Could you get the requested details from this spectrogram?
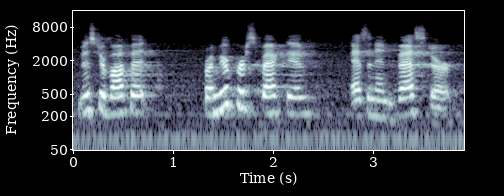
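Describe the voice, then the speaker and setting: Bright woman asking from a big hall. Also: a little high, lively intonation, moderate pace, a little hiss or hum. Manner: polite, formal address. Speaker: shareholder asking a question. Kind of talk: audience question at a floor mic. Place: large hall audience. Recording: distant echoey hall sound, dull.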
